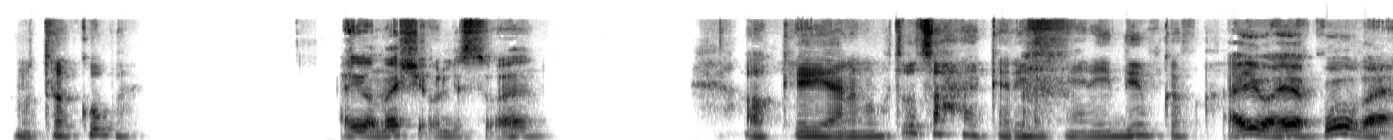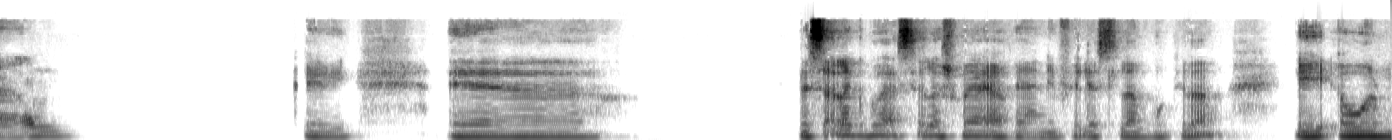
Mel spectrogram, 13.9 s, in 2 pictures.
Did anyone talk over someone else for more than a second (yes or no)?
no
